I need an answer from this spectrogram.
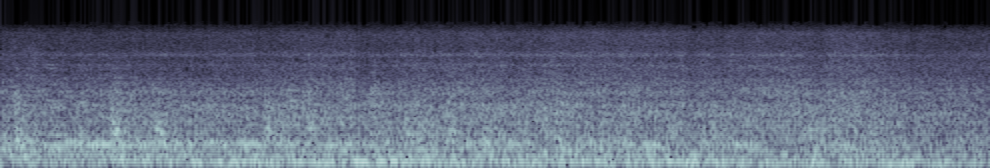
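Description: DisneySea Electric Railway train running along its track, heard from aboard: a steady low rumble. A humming tone fades away over the first seconds as a train on the other track goes by.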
